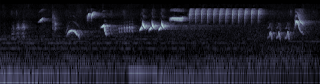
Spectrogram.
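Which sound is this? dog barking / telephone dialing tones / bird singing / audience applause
bird singing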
